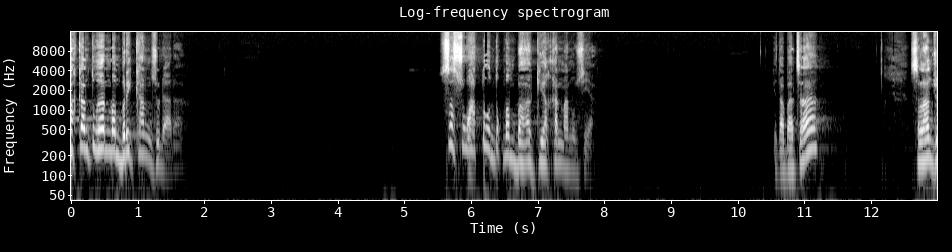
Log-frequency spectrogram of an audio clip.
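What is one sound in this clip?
A middle-aged man preaches with emphasis through a microphone, in bursts separated by pauses.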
